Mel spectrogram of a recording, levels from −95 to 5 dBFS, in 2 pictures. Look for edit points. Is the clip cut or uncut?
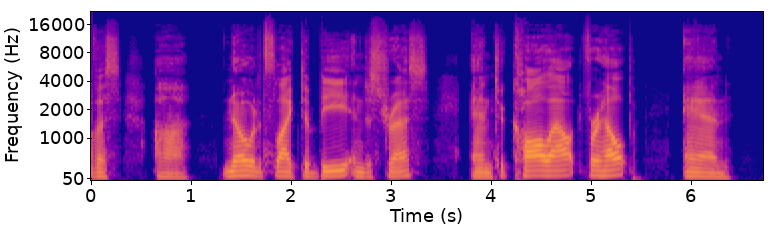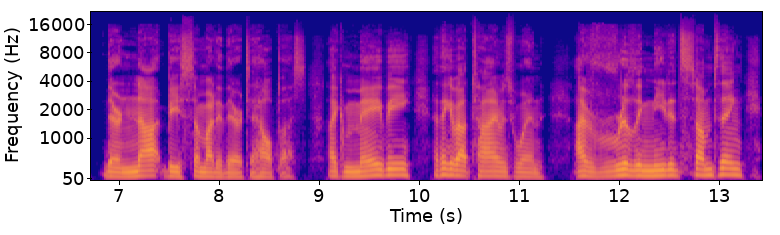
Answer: uncut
